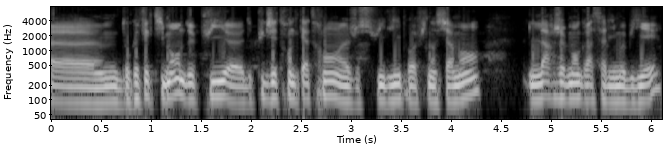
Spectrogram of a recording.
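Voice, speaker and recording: Dry and close with no echo, a man's fairly low-pitched voice moves at a fairly quick pace with fairly even intonation. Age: 30s. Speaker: real estate investor. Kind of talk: interview. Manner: hesitant, many fillers.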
